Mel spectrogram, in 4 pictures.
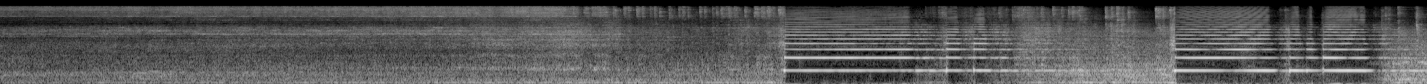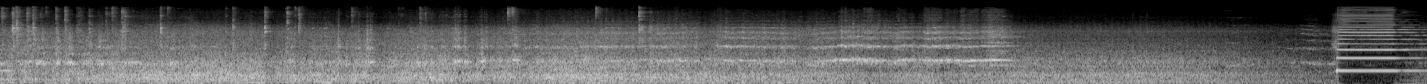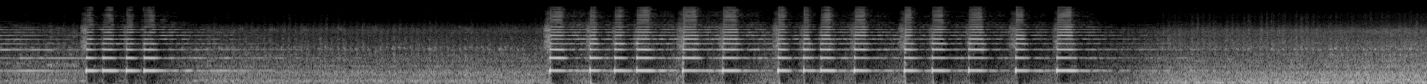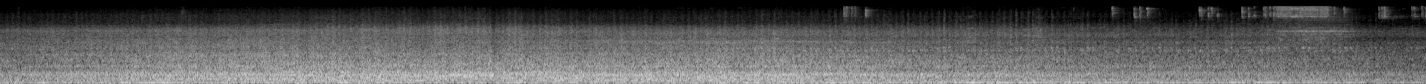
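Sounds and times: train engine and wheels rushing past: 0.0 - 57.0
locomotive horn blasts: 7.8 - 10.9, 11.7 - 14.8, 27.4 - 31.3, 34.0 - 40.3.

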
